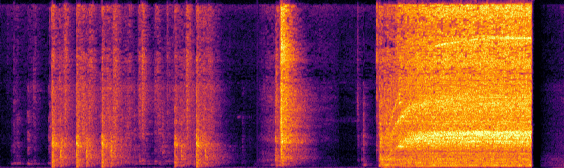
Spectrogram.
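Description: Walnuts whir in a blender as they turn into walnut butter: several short bursts of grinding come first, then one loud, steady run of about a second and a half that stops abruptly.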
